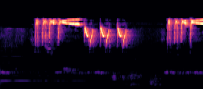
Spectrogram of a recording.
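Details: Java sparrow song used as a tutor recording for canaries: quick, high, clicking chirps and twittering runs in two bursts around a short pause, over faint steady low tones.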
